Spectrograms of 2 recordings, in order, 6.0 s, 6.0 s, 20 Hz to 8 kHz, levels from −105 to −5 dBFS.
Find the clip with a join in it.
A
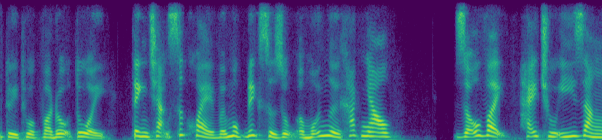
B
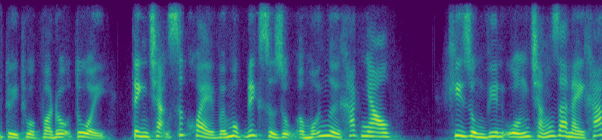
A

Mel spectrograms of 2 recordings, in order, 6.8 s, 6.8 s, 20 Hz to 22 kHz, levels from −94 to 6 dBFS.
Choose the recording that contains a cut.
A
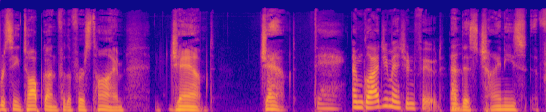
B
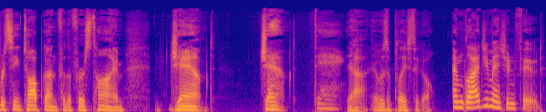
A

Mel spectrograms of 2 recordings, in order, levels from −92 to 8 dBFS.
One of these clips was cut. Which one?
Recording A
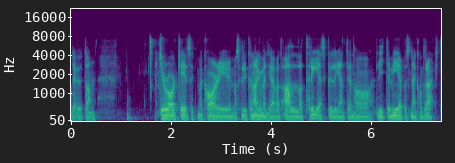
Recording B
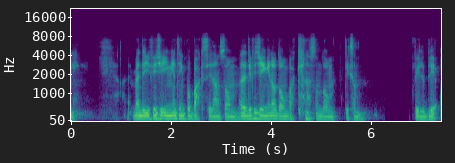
B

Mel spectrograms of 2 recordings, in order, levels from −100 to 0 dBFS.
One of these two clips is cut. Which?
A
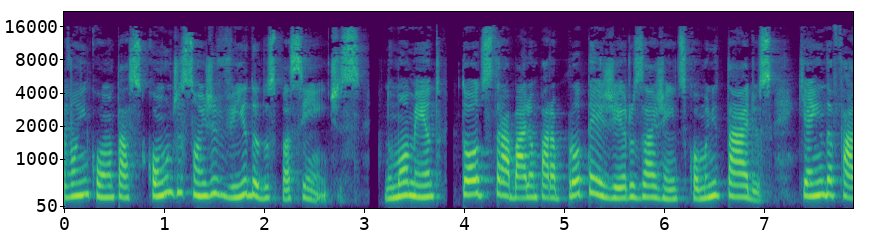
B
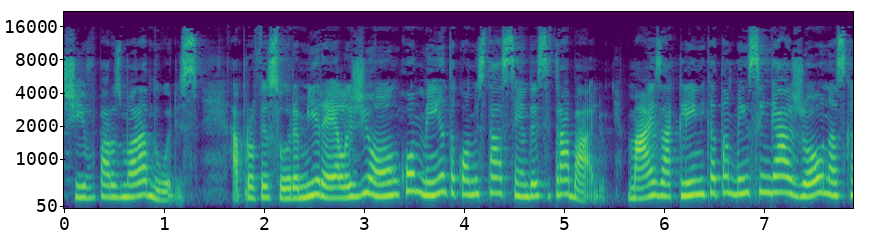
B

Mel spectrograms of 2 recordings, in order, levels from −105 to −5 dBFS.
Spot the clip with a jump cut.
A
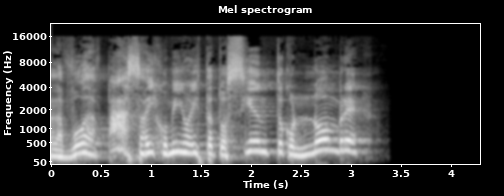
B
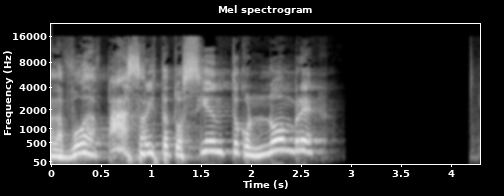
B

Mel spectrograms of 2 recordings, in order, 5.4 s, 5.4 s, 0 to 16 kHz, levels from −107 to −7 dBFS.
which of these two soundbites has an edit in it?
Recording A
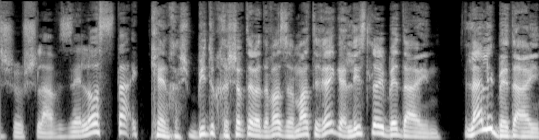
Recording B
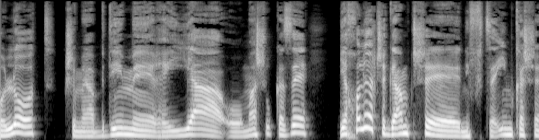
A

